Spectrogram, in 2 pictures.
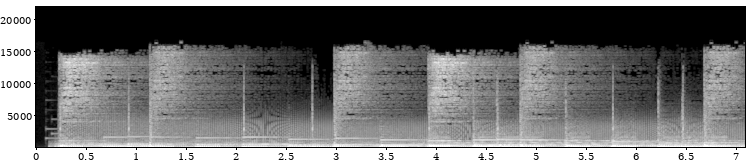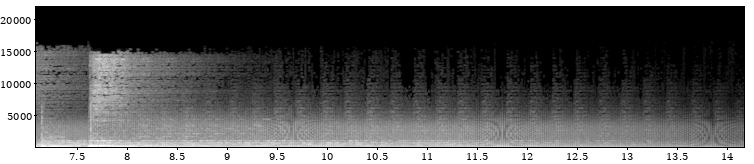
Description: Terratec MiniWaveSystem TTWT; Doom (Sigil) - Introduction

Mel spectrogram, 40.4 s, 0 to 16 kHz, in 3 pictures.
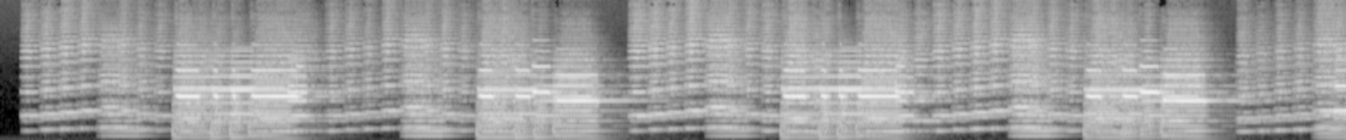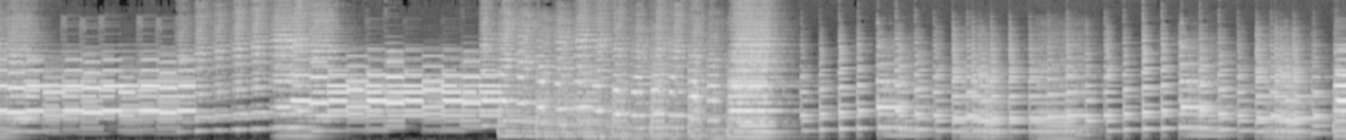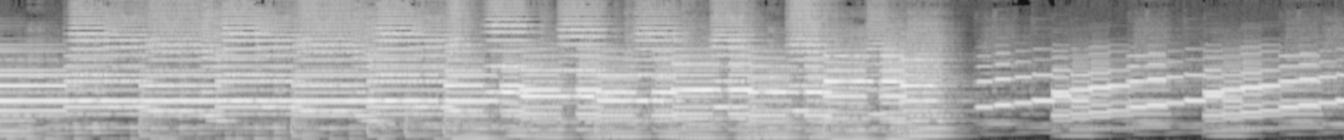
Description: Roland PMA-5; classical; Mozart; Concerto K467 partial

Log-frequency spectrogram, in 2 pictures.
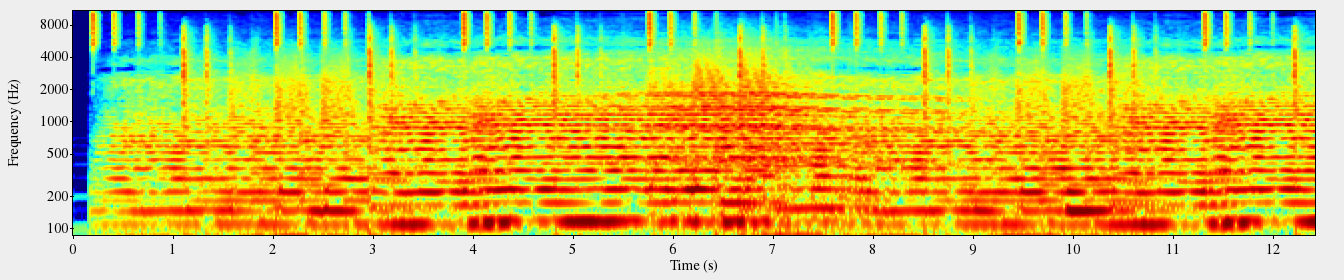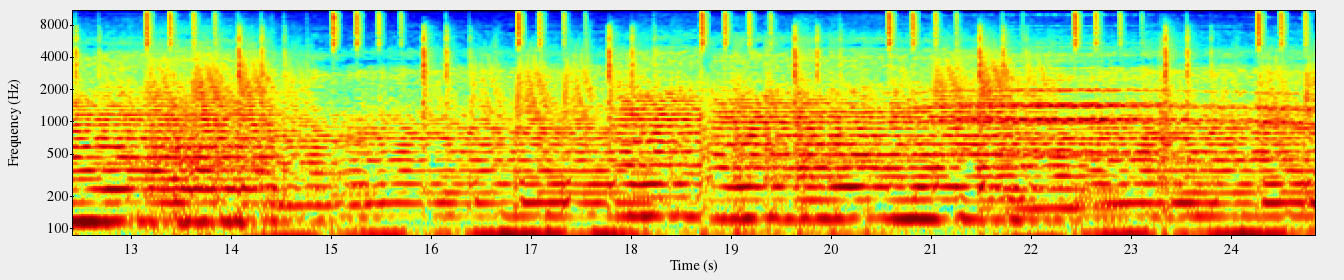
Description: Diamond Monster Sound; 2MB; Descent II

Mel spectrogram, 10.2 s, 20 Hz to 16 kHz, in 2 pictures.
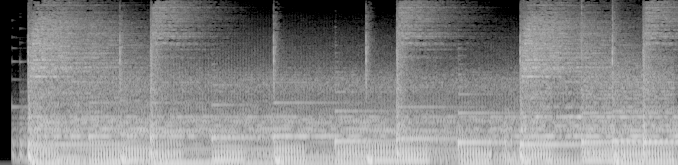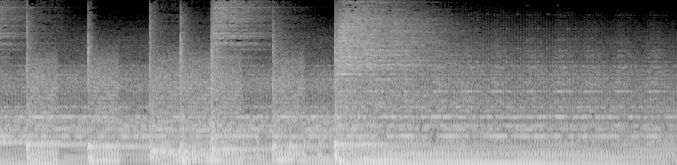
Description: Introduction, Roland SD-90 GS MODE; Doom (Sigil)

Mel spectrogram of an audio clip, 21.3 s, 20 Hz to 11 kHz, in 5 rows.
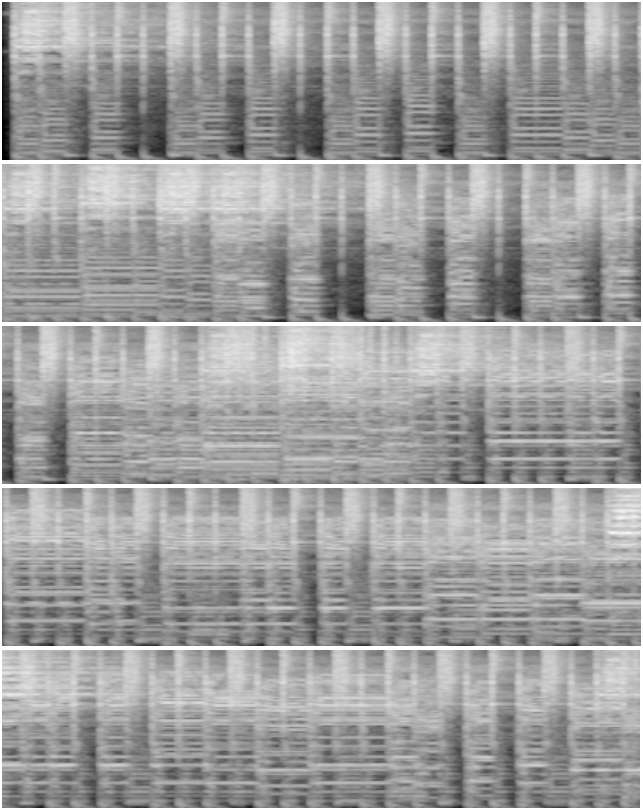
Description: Intro, Pine PT-2030 Vivaldi Xtra Wavetable DB; Duke Nukem 3D

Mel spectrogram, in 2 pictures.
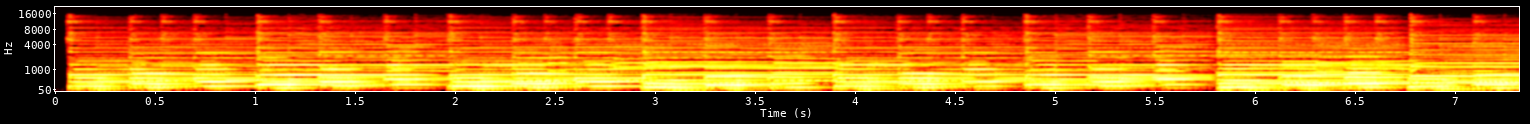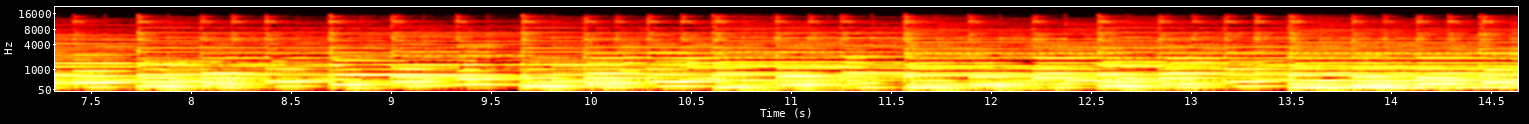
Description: Alesis NanoSynth; Death Gate - Track 6

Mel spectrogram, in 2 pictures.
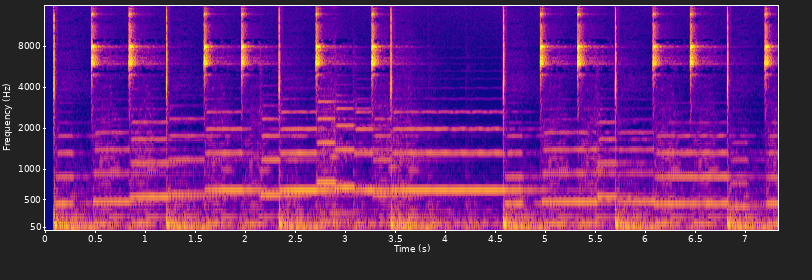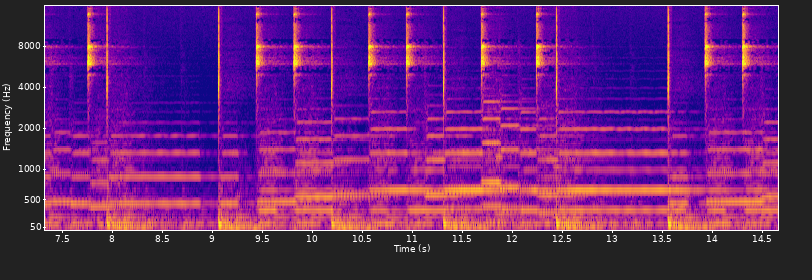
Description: Serdaco Dreamblaster S1

